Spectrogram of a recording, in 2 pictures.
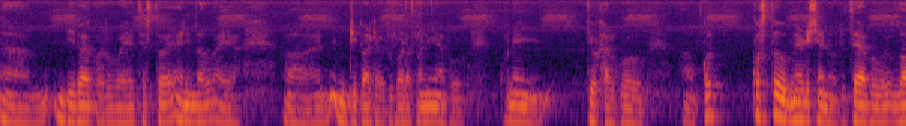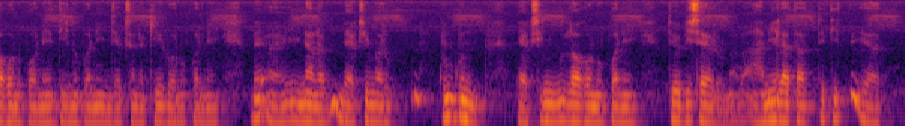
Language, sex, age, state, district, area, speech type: Nepali, male, 45-60, West Bengal, Kalimpong, rural, spontaneous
